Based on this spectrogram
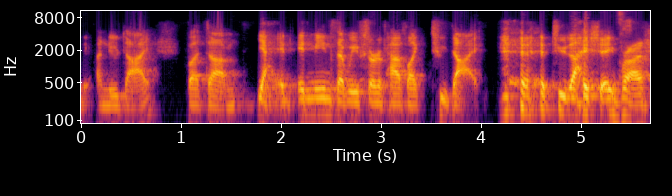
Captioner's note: laughs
